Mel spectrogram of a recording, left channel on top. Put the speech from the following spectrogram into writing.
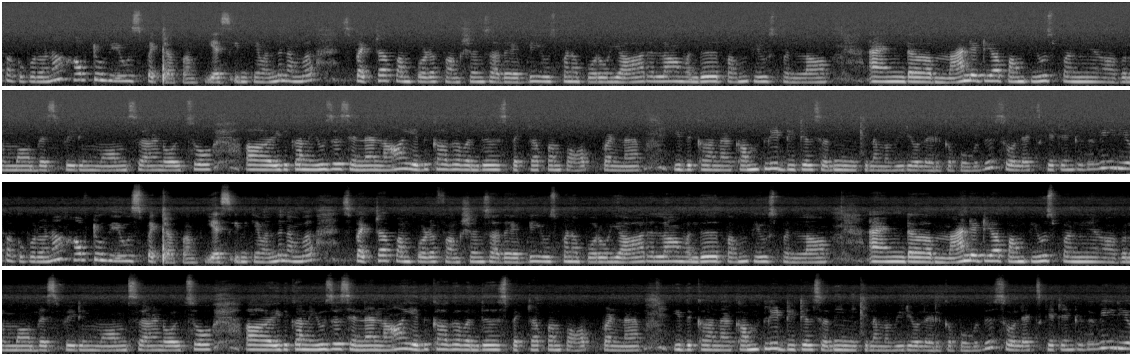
பார்க்க போறோம்னா how to use spectra pump. Yes, இன்னைக்கு வந்து நம்ம spectra pump ஓட functions அதை எப்படி யூஸ் பண்ண போறோம், யாரெல்லாம் வந்து pump யூஸ் பண்ணலாம் and mandatory pump யூஸ் பண்ணி ஆகணுமா breastfeeding moms and also இதுக்கான யூசஸ் என்ன, நான் எதுக்காக வந்து spectra pump ஆஃப் பண்ணேன், இதுக்கான complete details வந்து இன்னைக்கு நம்ம வீடியோல இருக்க போகுது. So let's get into the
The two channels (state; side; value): noise; left; hiss, 8 dB below the sound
